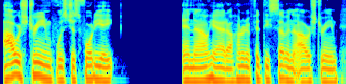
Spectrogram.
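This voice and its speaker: A young man hosting a casual podcast, telling stories in an animated way and acting out what other people said. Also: mid-range voice, normal speed, smooth, no echo, studio quality. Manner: animated storytelling, acts out quotes. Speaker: podcast host.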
